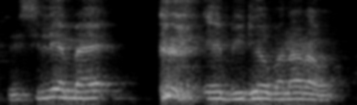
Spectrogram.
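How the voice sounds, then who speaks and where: A man teaching English pronunciation, explaining slowly and repeating words, mixing with English phrases. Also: high-pitched. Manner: slow, repetitive explaining, mixing Hindi and English.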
